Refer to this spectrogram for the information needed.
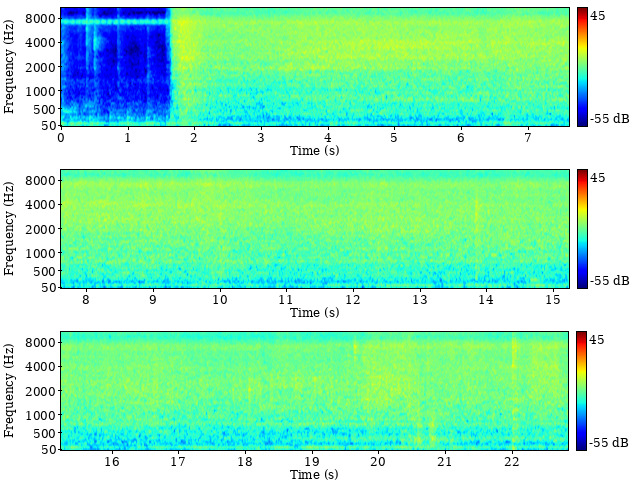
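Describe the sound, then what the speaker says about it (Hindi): Vegetables sizzle steadily in hot tempering oil, a loud continuous hiss that starts abruptly after a brief quiet moment and holds without pause. "किचन में आते आते मैंने छौंक दिया है सब्ज़ी।"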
